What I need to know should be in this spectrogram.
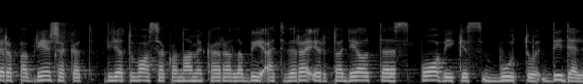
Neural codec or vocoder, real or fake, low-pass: none; real; 7.2 kHz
